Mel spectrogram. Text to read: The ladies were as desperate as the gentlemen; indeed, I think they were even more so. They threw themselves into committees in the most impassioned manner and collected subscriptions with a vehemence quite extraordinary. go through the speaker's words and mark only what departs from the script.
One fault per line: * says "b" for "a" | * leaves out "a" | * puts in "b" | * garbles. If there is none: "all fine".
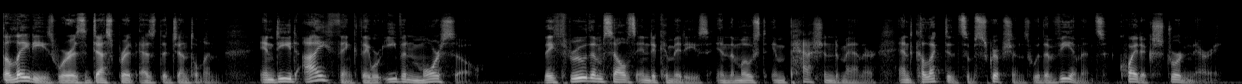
all fine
